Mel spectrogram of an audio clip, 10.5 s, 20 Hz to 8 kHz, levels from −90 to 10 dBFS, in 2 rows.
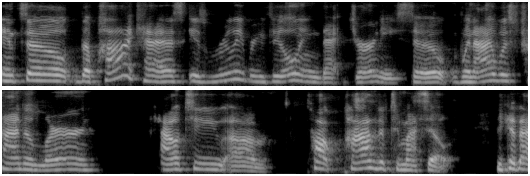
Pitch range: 180-220 Hz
